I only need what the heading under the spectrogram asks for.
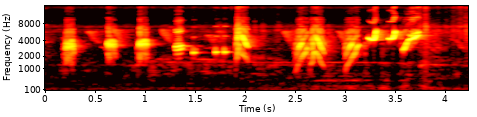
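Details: Greater green leafbird song meant to provoke rival leafbirds: spaced short chirps, then a tumbling sequence of quick rising and falling whistled notes and harsh chatter.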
